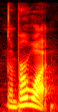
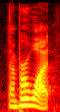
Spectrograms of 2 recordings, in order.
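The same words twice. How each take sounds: No difference in how they are said.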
